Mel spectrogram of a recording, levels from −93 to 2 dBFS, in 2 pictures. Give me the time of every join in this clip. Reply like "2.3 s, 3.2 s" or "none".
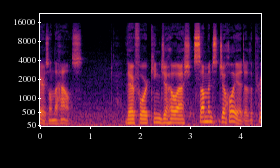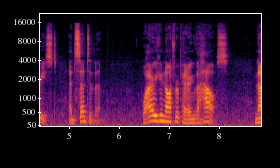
4.9 s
